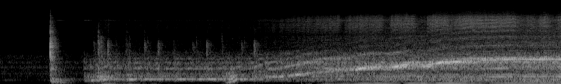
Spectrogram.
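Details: 1 kW 95 V three-phase brushless DC lathe motor, removed from the lathe, first run on an Invertek OptiDrive VFD in BLDC vector speed control: clean electric whine climbing steadily as the drive ramps, no knocks or grinding; motor and drive normal.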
